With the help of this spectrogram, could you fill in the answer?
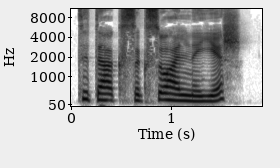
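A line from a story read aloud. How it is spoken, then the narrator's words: Laughing. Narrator (Russian): Рассмеялся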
